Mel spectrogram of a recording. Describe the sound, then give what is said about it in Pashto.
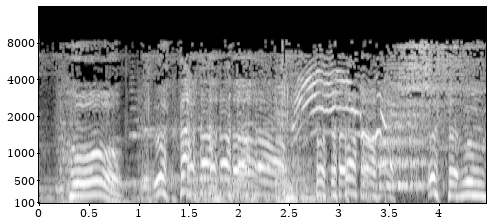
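A cat meows and yowls as a story sound effect, giving a string of loud, wavering meows that rise and fall in pitch with hardly a pause between them. “اسد ناڅاپه بیا په پیشو وخود او تاج ورڅخه وغورځېد.”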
